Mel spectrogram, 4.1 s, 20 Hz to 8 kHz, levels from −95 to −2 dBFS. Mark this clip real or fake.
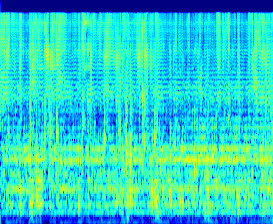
fake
